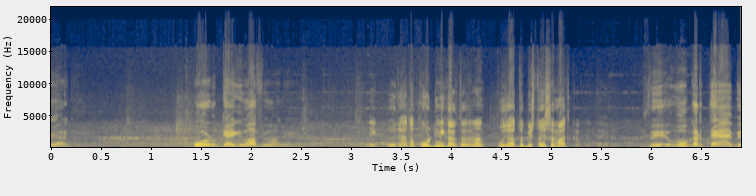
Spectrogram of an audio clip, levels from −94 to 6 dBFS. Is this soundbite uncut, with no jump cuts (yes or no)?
yes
